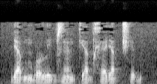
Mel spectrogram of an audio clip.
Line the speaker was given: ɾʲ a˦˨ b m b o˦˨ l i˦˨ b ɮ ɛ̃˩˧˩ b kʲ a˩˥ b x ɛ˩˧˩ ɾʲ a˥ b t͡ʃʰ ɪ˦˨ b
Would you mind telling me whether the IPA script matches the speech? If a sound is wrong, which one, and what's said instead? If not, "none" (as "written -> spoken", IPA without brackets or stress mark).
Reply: none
